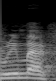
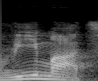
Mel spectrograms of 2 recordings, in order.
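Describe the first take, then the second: First: The name ends with a k sound. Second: The name ends with a ts sound. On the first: The speaker calls it wrong. "I've been saying Rimac for a long time just because C is K" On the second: The speaker calls it right. "just read how it is written"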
